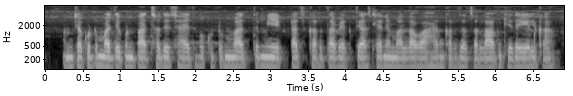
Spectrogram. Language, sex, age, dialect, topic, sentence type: Marathi, male, 18-24, Northern Konkan, banking, question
